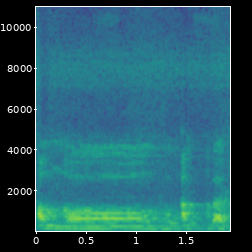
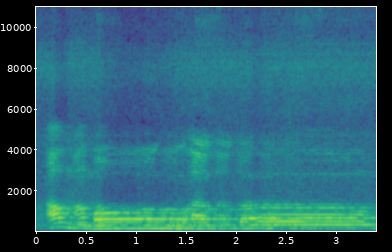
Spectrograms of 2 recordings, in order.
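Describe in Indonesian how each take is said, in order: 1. Suku kata 'ba' pada 'akbar' dibaca pendek. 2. Suku kata 'ba' pada 'akbar' dibaca panjang. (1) "Akbarnya juga jangan panjang-panjang" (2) "Tapi itu salah. Karena ba-nya itu tidak boleh dipanjangkan"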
